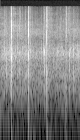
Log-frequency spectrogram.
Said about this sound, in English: Mike Camden, let's give Mike Camden a round of applause. He's our campus pastor.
